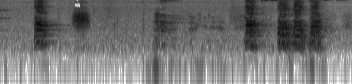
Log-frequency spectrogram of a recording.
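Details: Guard dog barking in short, harsh bursts, one near the start and a quick cluster toward the end, with a person's talking voice between the barks.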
